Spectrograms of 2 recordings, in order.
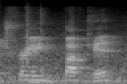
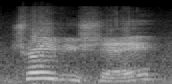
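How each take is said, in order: First: It is pronounced like 'tray bucket'. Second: It is pronounced like 'trebuchet'. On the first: The speaker calls it wrong. "uncultured swine in video games called it" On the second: The speaker calls it right. "it was a massive trebuchet"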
